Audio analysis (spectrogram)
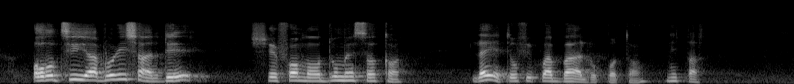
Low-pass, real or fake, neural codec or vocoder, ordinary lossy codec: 7.2 kHz; fake; codec, 16 kHz, 0.8 kbps, ZipCodec; none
